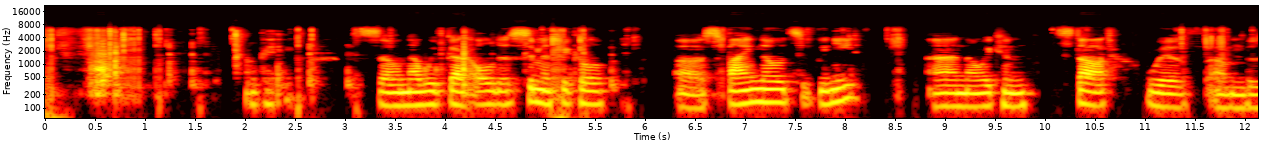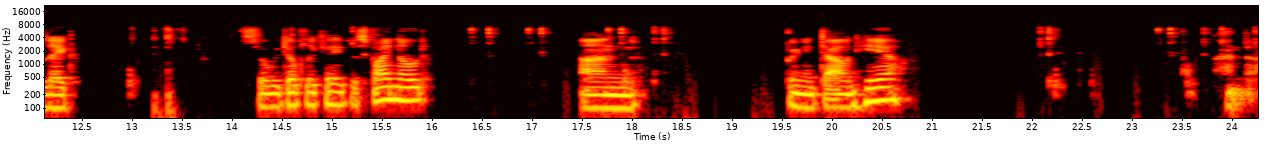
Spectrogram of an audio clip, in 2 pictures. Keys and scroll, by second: 12.9 shift+d.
